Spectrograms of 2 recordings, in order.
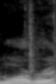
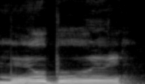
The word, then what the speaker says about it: Marlborough: So that is the Marlborough, and it's not spelled, it's spelled like a burro, like, you know, a burro donkey or a burro that you live in.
